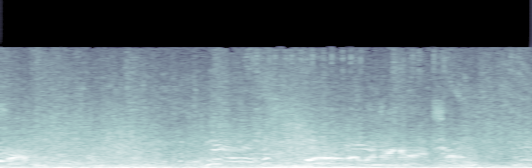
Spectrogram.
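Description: Explosions boom and rumble in a battle.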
